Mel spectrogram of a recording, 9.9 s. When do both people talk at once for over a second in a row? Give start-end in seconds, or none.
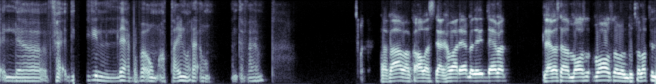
none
